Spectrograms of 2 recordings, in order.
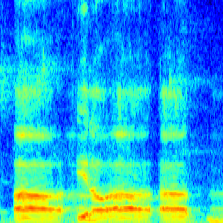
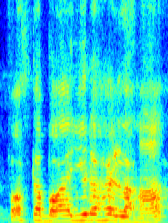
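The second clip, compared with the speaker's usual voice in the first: lightly imitated Caribbean lilt, pitched higher; a playful nod to his island teammates teasing him; island teammates' accent; 9 semitones higher than usual. Teammates from the islands ribbing Foster, light Caribbean imitation. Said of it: "because they're like".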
